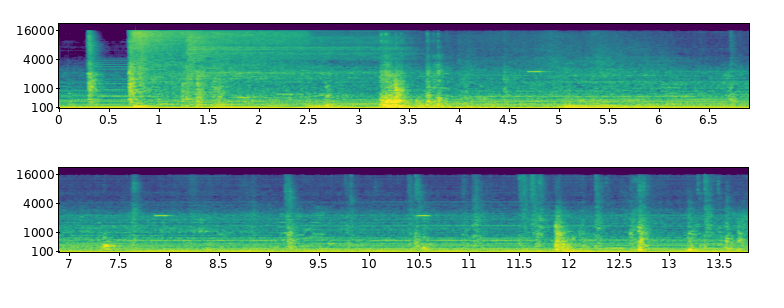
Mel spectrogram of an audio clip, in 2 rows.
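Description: Inside Hakodate City Tram 3000-series car 3002: the steady hum and tones of its Toyo GTO VVVF inverter and traction motors. A burst of air hiss comes about a second in and a loud clunk about three seconds in, with three faint short beeps and a few clicks later.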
